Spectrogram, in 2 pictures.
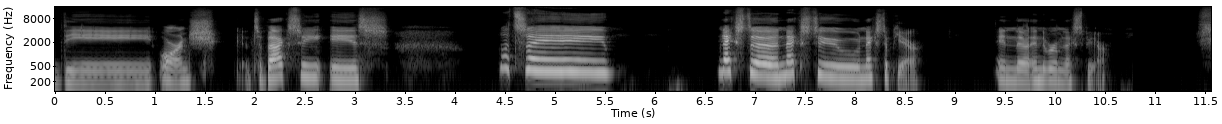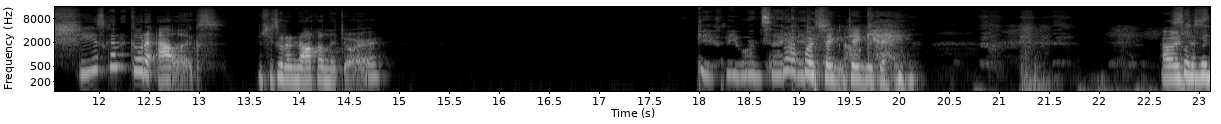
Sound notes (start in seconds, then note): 18.2 whispering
